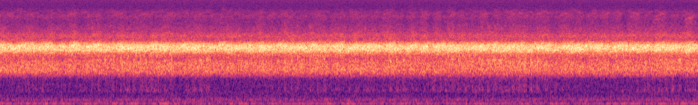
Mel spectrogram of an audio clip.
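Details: Dense night chorus of many frogs in a flooded rice field before planting, under a full moon in the flower-moon season; continuous overlapping croaking forms a steady buzzing wall of sound without pauses.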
